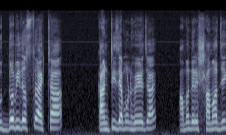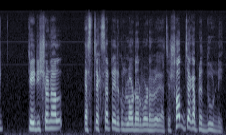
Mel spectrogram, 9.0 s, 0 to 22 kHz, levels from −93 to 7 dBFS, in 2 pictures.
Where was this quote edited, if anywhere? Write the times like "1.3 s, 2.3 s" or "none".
none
